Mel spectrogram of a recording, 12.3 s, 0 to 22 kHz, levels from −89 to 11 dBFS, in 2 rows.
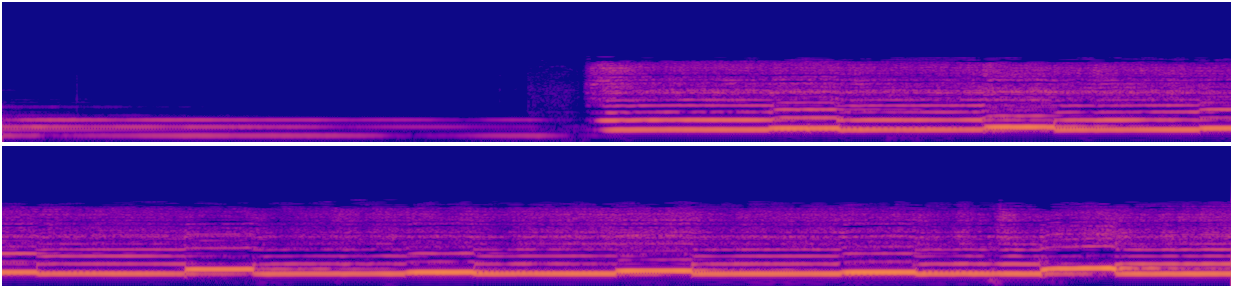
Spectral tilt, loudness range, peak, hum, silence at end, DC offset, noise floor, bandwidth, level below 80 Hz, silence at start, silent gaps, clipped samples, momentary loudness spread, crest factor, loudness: -8.5 dB/octave; 8 LU; -14 dBFS; none; 0 s; under 0.1%; -56 dBFS; 5 kHz; -80 dBFS; 0 s; none; under 0.1%; 20 LU; 12 dB; -27 LUFS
